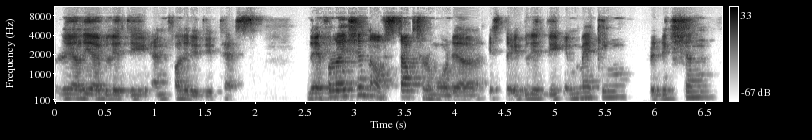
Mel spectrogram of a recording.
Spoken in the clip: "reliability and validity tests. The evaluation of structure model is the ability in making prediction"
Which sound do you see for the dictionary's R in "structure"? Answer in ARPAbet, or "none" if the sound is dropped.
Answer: none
